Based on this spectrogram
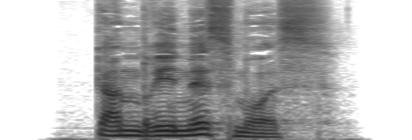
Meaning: beer addiction
- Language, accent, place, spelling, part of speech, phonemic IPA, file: German, Germany, Berlin, Gambrinismus, noun, /ɡambʁiˈnɪsmʊs/, De-Gambrinismus.ogg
